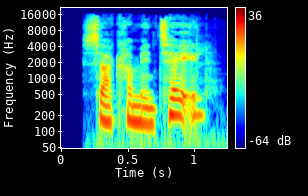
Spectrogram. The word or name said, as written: SAKRAMENTALT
